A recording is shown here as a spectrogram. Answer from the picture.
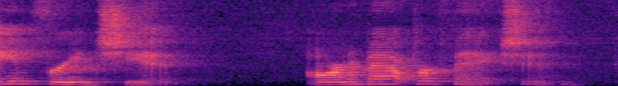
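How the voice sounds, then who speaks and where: A woman's voice over noticeable background noise. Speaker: self-help podcast host. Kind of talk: inspirational self-help talk.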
